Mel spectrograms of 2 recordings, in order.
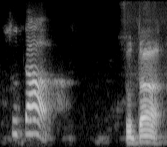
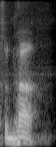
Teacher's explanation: When you say ta is first letter of Tavarga, it is dental. It is hard consonant. It is alpa pranas.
